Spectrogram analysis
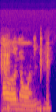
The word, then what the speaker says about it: Illinois: is Renee from BFV Illinois with an S. Although you're not supposed to pronounce the S. I got you for that. No, it's definitely Illinois.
